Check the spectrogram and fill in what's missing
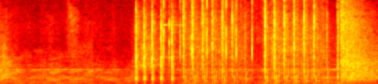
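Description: Gunfire in an Italian TV drama about the Mafia: after a quiet, tense stretch, a rapid burst of automatic shots crackles out, followed by further irregular volleys and a final heavy blast.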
